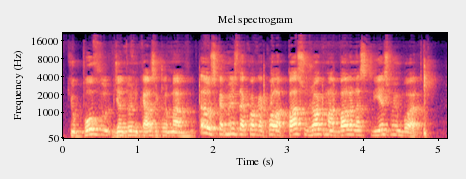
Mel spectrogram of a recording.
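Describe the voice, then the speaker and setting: A man's very fast speech with very wide pitch swings and audible room echo. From Rio Grande do Sul, Brazil (Candiota). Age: 40s. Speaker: city councillor. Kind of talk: interview, casual chat. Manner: halting, with false starts.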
